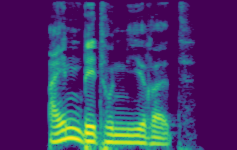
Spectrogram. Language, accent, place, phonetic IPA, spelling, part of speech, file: German, Germany, Berlin, [ˈaɪ̯nbetoˌniːʁət], einbetonieret, verb, De-einbetonieret.ogg
- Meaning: second-person plural dependent subjunctive I of einbetonieren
